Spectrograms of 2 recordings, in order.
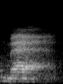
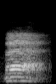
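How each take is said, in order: First: Mat as "ম্যাড", last consonant unreleased; silent final T. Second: Said in the usual way. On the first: Shown as a demonstration. Teacher shows learners mat as "ম্যাড", final T silent. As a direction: cut "ম্যাড" off after the vowel. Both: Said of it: "কি বলবো?".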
